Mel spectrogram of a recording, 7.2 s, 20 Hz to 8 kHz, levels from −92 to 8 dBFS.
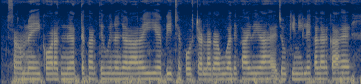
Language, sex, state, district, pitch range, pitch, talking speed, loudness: Hindi, female, Goa, North and South Goa, 195-200 Hz, 200 Hz, 200 wpm, -25 LUFS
